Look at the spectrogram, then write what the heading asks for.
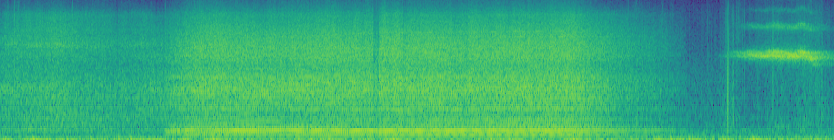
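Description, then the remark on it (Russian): A rock drilling rig starts up in a tunnel being driven through a mountain at Nurek, with a loud, steady mechanical roar and drone, runs for several seconds, then cuts out, followed by a brief high-pitched whistle. “Начинай бурить!”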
